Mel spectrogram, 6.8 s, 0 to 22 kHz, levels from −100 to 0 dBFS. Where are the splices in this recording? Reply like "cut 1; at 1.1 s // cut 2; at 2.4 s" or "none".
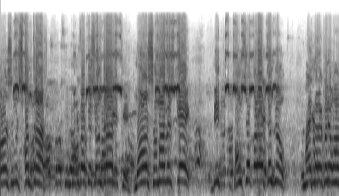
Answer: none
